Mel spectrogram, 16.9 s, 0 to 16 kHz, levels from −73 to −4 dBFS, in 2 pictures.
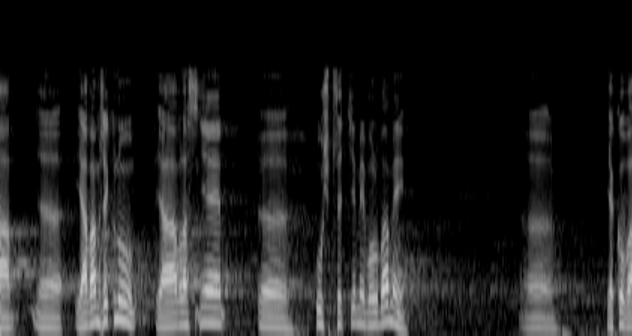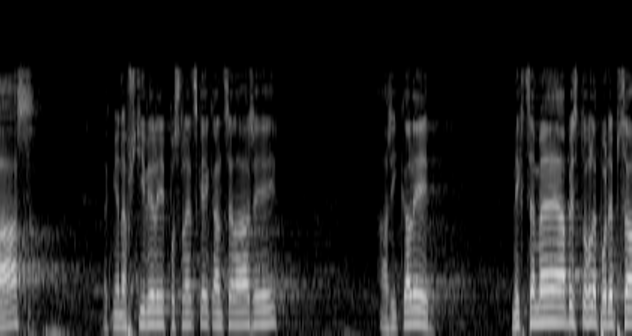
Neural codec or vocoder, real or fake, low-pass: none; real; 7.2 kHz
